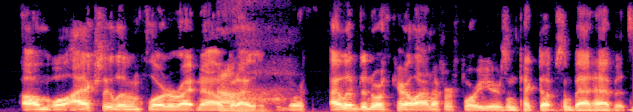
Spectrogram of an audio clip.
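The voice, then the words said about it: Noticeable regional accent. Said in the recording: “I noticed you have an accent.”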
